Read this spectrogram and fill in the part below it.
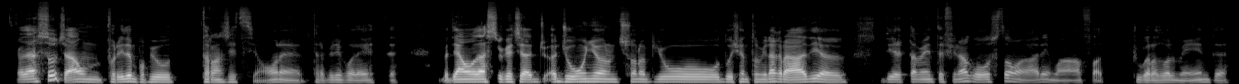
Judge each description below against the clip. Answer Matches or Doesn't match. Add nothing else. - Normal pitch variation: Doesn't match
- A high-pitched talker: Doesn't match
